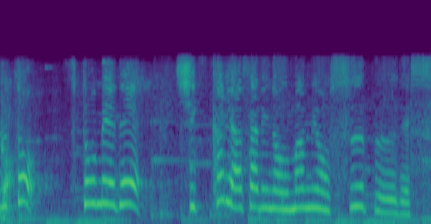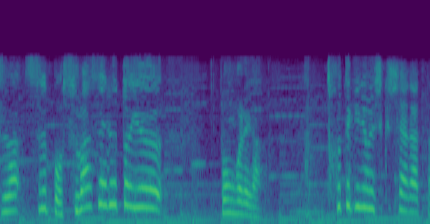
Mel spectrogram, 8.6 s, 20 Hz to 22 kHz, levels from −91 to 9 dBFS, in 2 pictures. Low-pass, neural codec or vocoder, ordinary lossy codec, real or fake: 7.2 kHz; none; Opus, 16 kbps; real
